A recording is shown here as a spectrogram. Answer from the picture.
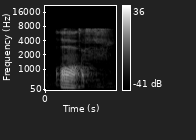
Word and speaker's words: off: off the sounds are the o is for the short o sound ah and both f's together just make the one f sound remember in um our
